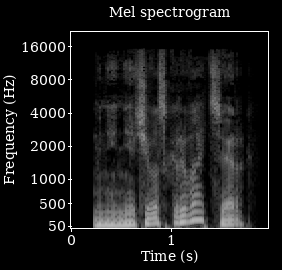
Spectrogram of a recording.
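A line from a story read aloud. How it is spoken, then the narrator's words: Breathless exhale. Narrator (Russian): выдохнул Крейг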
